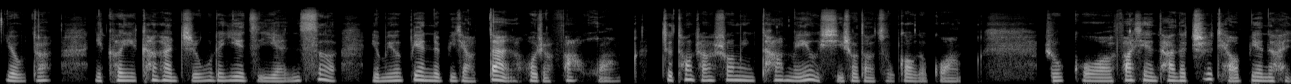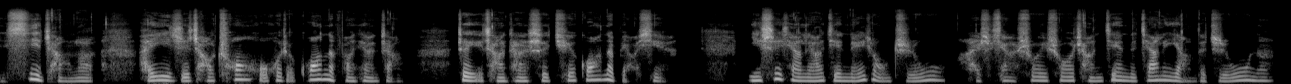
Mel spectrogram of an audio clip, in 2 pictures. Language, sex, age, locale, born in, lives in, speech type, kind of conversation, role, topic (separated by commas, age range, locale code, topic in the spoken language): Chinese, female, 55-59, zh-CN, China, United States, read, expert-assistant, expert, 为什么有些植物需要很多阳光？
